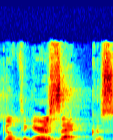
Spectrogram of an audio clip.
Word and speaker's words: Guilty Gear X: to my game collection Guilty Gear X Guilty Gear Z is how it's pronounced in Japanese I don't know why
